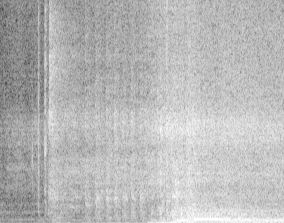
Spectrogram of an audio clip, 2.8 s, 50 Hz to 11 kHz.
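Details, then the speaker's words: 2015 Audi R8 manual, 150,000 miles, first start after engine rebuild following a failed engine; quiet crank, then catches quickly into an even, strong rumble with no knocks or rattles: normal engine start. "okay they fired up really quick and happy so that's it that's a good sign"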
